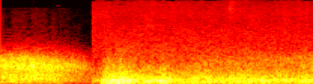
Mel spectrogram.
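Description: Thunderstorm sound effect: a sudden thunderclap about half a second in, then a heavy rolling rumble over a steady rain-like hiss.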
